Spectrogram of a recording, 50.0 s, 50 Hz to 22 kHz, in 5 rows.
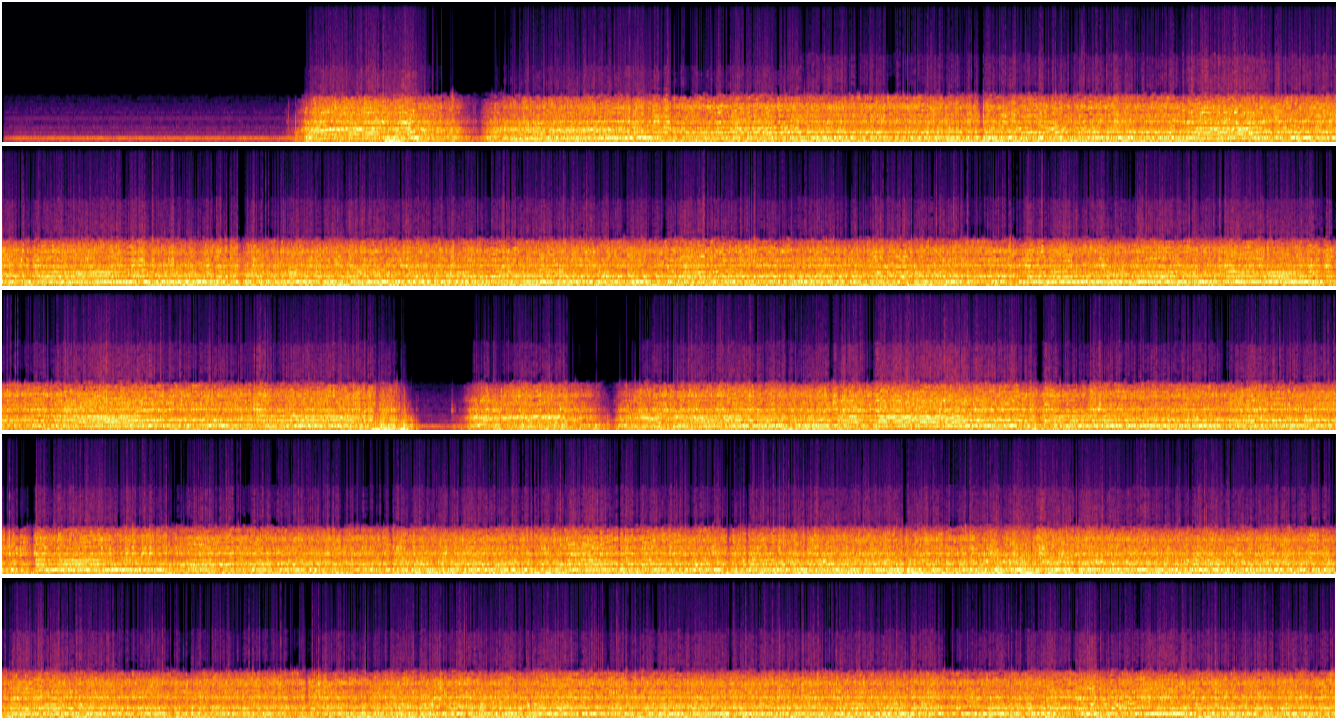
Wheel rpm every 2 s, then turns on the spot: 0, 100, 180, 230, 220, 220, 230, 230, 230, 220, 220, 170, 140, 220, 230, 220, 230, 230, 220, 240, 230, 230, 230, 230, 230.
none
